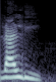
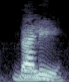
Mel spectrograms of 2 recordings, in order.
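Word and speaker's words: DALL-E: Eh, Dal E. – Dal E. – Dal E. – Es pronunciado Dal, Dalí. – Dalí.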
